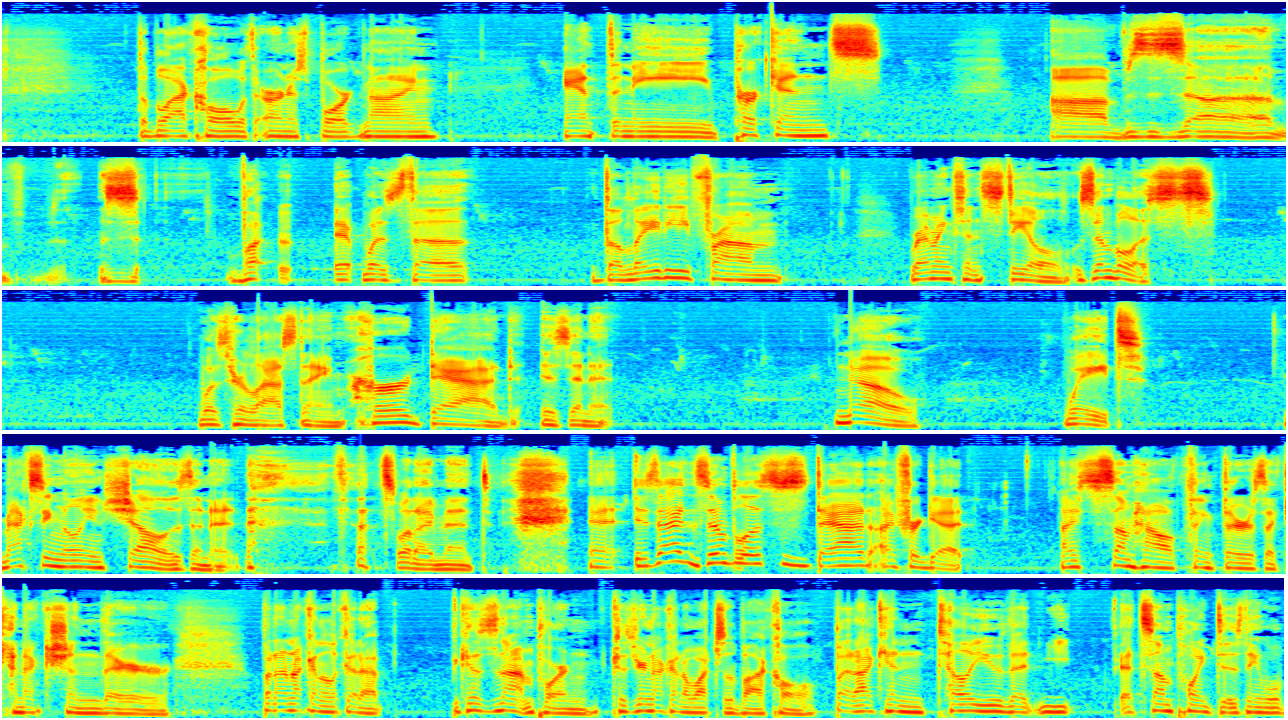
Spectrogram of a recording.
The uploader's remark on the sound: Podcasts live from Café Anyway.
